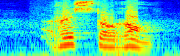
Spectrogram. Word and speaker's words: restaurant: The word restaurant in English, we pronounce that T at the end, but whereas the consonant T in French, it is not pronounced.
